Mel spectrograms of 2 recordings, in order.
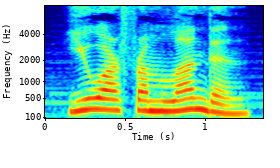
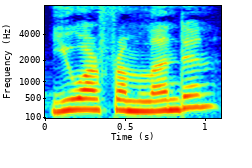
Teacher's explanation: The easiest way to ask a question is to take a statement and change your voice. Your voice goes up at the end. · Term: rising tone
